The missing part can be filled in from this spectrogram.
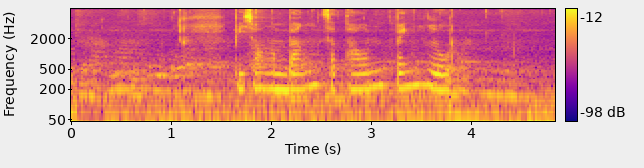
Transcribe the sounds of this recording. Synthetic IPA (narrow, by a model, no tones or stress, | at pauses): b̥i̤sɔŋəmbaŋsət̪aʊnpɪŋlʊr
